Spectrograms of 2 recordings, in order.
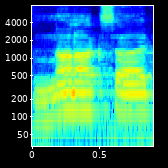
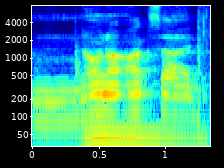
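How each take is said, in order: First: The prefix vowel is dropped before oxide. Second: The prefix vowel is kept before oxide. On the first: The speaker calls it right. "It is non-oxide" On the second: The speaker calls it wrong. "not nona-oxide"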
